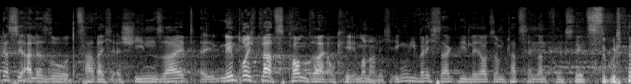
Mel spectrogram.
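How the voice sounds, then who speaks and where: A man co-hosting a podcast, opening a live show before an audience in a loose, joking way. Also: medium pitch. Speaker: podcast co-host. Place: event venue before an audience. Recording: roomy hall with faint ambient noise.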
